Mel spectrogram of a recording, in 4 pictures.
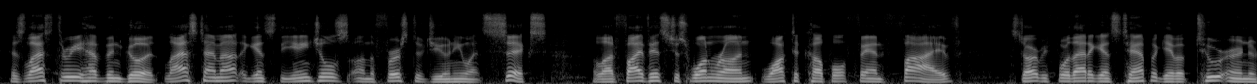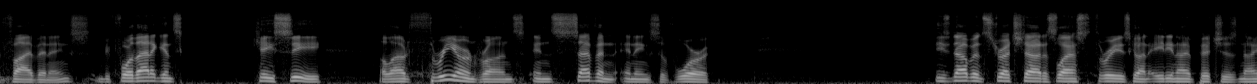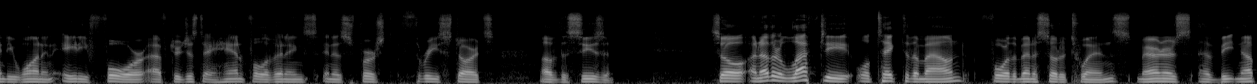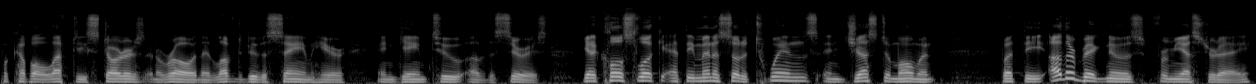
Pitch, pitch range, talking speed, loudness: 130 Hz, 115-150 Hz, 170 wpm, -30 LUFS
